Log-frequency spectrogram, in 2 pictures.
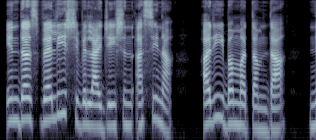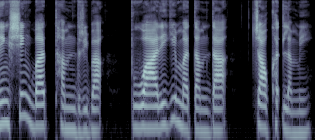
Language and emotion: Manipuri, neutral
